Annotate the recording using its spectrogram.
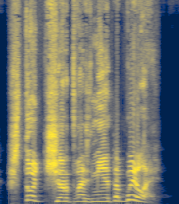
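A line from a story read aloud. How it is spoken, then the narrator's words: Shouted. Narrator (Russian): крикнул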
